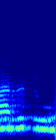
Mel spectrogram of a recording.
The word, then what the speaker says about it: ฤดู: ริษยา นะ คะ อ่ะ ฤดู นะ คะ อ่าน ว่า ฤดู หมาย ถึง ช่วง ฤดูกาล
